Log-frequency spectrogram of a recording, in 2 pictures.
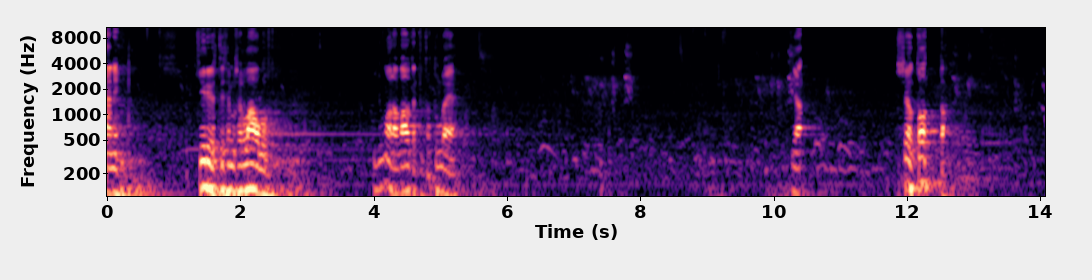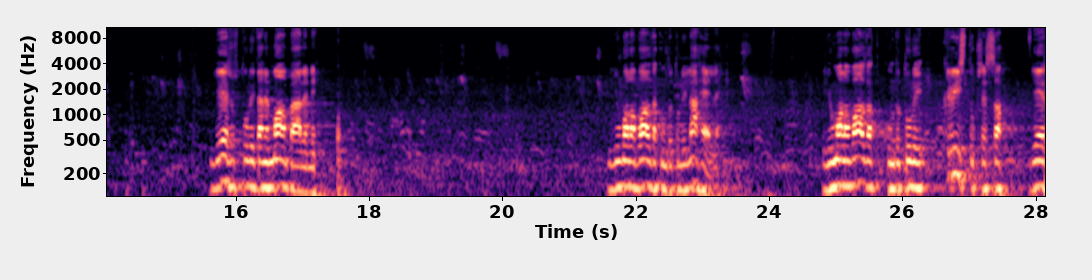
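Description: A man sings through a microphone and loudspeakers outdoors.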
